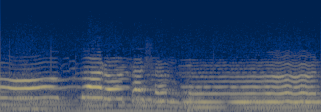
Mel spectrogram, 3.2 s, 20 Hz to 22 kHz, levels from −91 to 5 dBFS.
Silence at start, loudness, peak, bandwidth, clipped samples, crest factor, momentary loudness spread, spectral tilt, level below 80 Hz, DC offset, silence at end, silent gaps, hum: 0 s; -30 LUFS; -16 dBFS; 9.2 kHz; under 0.1%; 14 dB; 9 LU; -8 dB/octave; -50 dBFS; under 0.1%; 0 s; none; none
